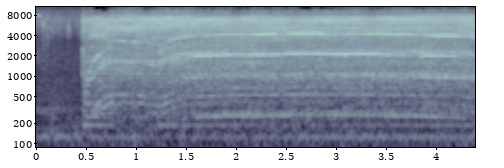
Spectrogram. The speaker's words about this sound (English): How much farther? About a foot. I'll just pray this drill doesn't break.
